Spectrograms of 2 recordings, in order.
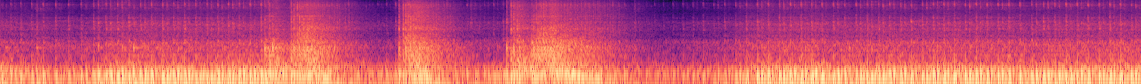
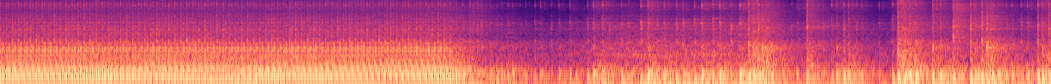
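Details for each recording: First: Cold-blooded engine after carb rebuild (CV carbs, vacuum slides), fed from a remote fuel bag with airbox and air tubes removed. It catches, then hunts and stumbles through blips before settling to a rough idle; needs tuning. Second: Engine first start after carburetor rebuild, fed from remote fuel bag; steady even four-cylinder running for several seconds, then throttle blips that rise and fall cleanly; carbs working properly, normal running.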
